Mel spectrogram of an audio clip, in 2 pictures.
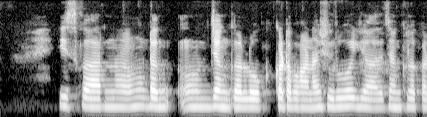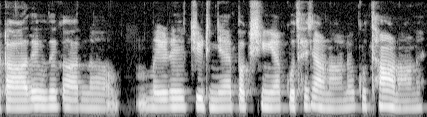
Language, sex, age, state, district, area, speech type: Dogri, female, 30-45, Jammu and Kashmir, Kathua, rural, spontaneous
